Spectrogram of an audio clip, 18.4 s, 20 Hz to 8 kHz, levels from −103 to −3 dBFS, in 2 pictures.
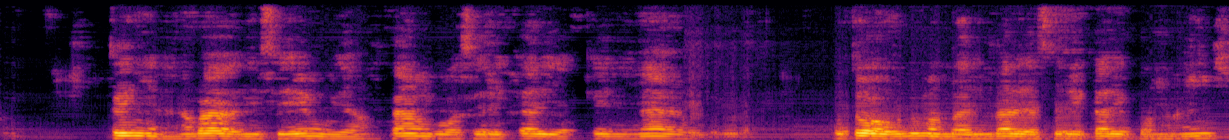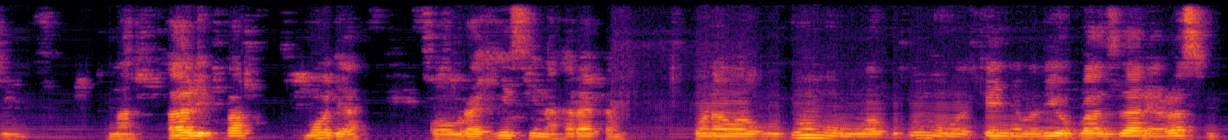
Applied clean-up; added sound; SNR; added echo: neural separator model SepFormer DNS4.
